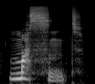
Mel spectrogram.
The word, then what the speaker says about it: mustn't: Воно буде виглядати як mustn't. Mustn't. Так, друзі, знову ж таки, букву T пишемо, але не вимовляємо.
